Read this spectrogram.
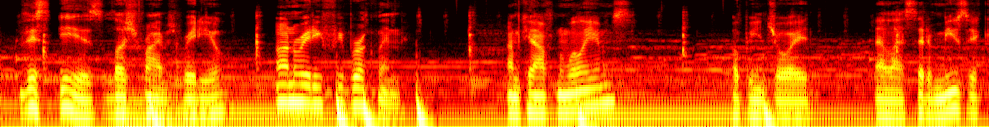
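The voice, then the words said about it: Calm radio announcer voice. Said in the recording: “the calm radio announcer voice”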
